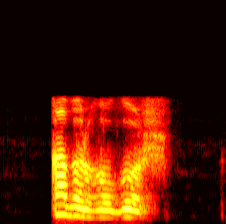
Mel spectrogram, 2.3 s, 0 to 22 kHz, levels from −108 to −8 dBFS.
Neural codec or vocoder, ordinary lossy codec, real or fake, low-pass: none; AAC, 24 kbps; real; 3.6 kHz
